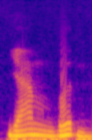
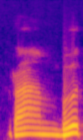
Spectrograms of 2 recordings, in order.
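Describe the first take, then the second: First: The word begins with a Y sound. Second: The word begins with an R sound. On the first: The speaker calls it wrong. "si anak tersebut membacanya yambut" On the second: The speaker calls it right. "coba sekarang ucapkan rambut"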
